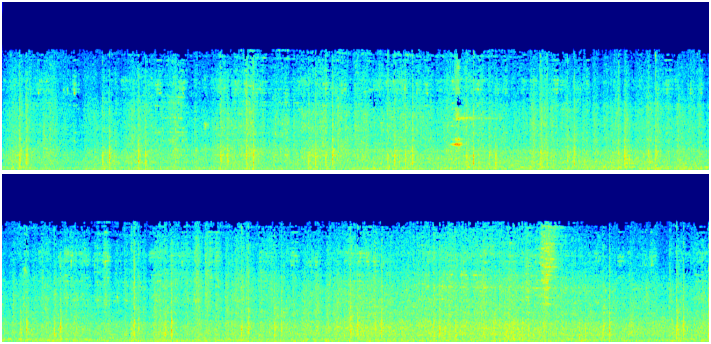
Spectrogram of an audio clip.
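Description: Double-stack container well cars of a long freight train rolling past at steady speed, the wheels clicking and clattering on the rails over a continuous rumble.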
